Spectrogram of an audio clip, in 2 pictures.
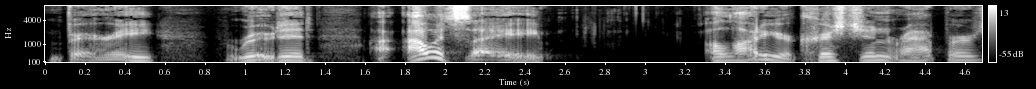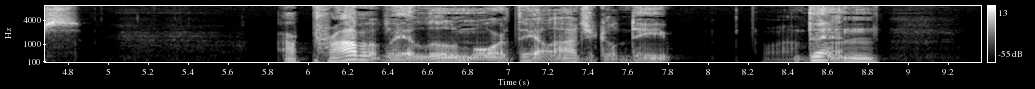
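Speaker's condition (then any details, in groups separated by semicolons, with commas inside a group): Spasmodic dysphonia; voice issue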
